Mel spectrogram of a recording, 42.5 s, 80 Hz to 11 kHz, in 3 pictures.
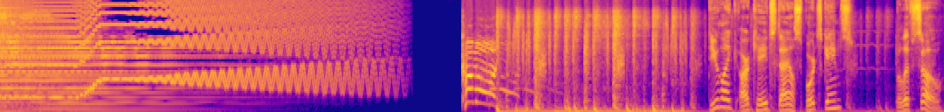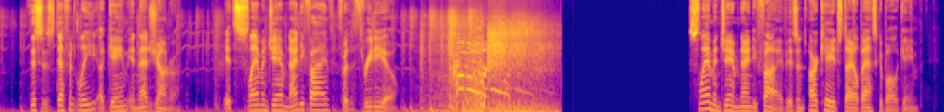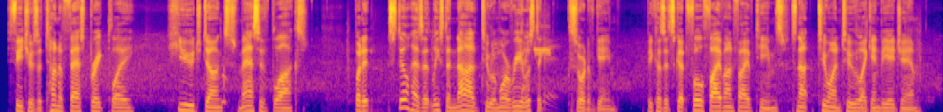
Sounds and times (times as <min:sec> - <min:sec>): Speech: 0:07.0 - 0:08.0, 0:10.7 - 0:12.8, 0:13.5 - 0:16.9, 0:17.6 - 0:20.2, 0:21.0 - 0:22.0, 0:24.6 - 0:33.0, 0:33.7 - 0:42.2.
